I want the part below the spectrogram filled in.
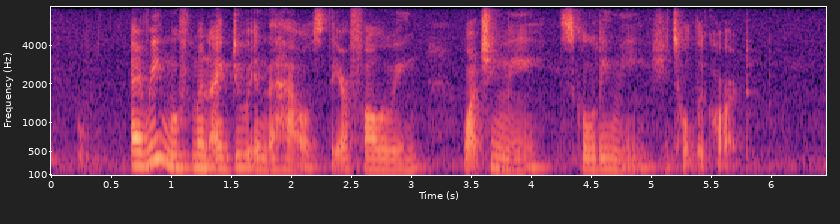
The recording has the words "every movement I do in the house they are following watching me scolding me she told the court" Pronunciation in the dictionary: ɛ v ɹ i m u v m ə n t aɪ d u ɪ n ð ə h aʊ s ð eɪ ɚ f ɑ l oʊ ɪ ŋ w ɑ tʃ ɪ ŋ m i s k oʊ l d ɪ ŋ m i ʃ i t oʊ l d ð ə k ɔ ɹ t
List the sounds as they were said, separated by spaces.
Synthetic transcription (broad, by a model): ɛ v ɹ i m u v m ə n t aɪ d u ɪ n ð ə h aʊ s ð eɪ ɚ f ɑ l oʊ ɪ ŋ w ɑ tʃ ɪ ŋ m i s k oʊ l d ɪ ŋ m i ʃ i t oʊ l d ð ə k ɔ ɹ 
